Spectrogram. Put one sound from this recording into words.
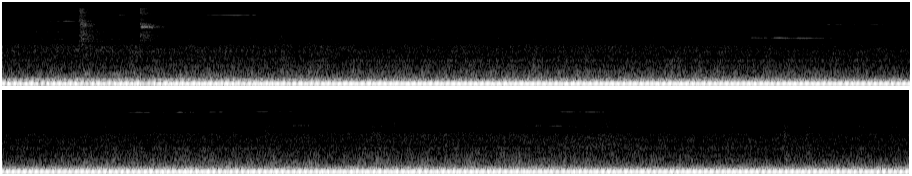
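A bus engine hums low and steady from inside the bus.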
